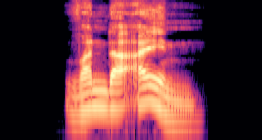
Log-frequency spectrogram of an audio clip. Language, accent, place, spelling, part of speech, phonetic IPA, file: German, Germany, Berlin, wander ein, verb, [ˌvandɐ ˈaɪ̯n], De-wander ein.ogg
- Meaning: inflection of einwandern: 1. first-person singular present 2. singular imperative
